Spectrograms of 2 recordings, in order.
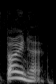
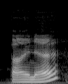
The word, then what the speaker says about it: Bonher: Wouldn't that be pronounced boner? No, it was her parents. Bone her.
